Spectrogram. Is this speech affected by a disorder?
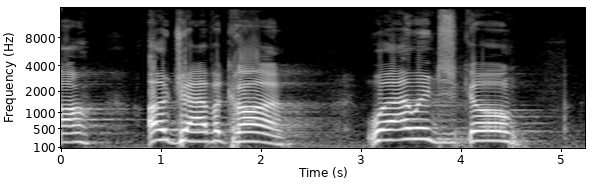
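Yes: cerebral palsy; born premature.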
